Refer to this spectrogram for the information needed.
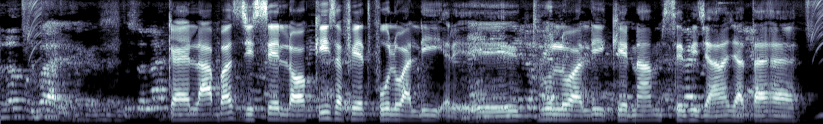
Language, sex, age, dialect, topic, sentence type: Hindi, male, 25-30, Kanauji Braj Bhasha, agriculture, statement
